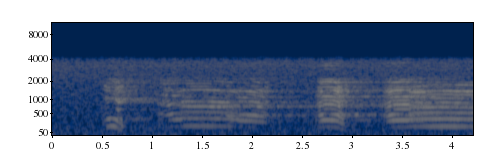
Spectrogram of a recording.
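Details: Red deer belling on 12 September 2014, possibly two animals: three drawn-out harmonic bellows, each opening with a sharp downward sweep, then a steady moaning tone, with short pauses between calls.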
